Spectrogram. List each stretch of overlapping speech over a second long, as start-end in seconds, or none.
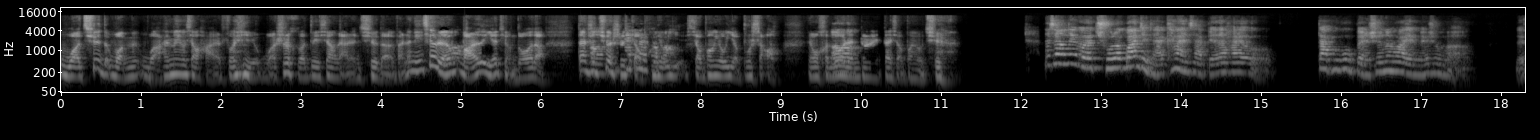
6.6-7.8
